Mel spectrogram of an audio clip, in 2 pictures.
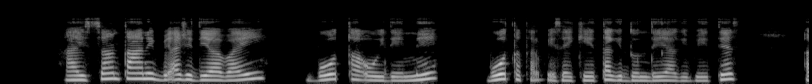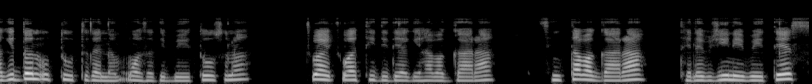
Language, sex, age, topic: Gamo, female, 18-24, government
